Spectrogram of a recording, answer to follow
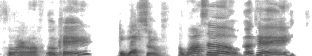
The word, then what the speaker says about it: Owasso: not far off okay Owasso Owasso okay swap the a for an O and that's how you pronounce it o-w-a-s-s-o the blossom it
